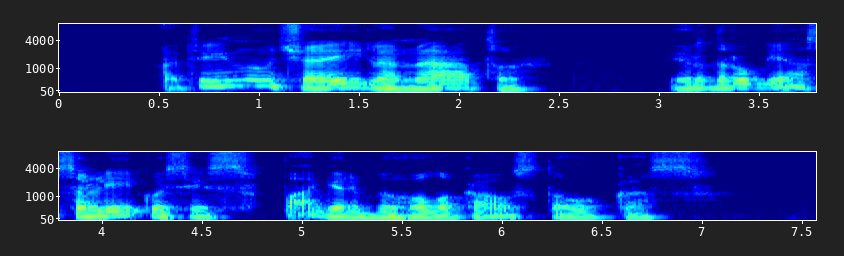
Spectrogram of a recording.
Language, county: Lithuanian, Vilnius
